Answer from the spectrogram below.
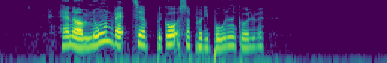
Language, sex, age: Danish, female, 27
